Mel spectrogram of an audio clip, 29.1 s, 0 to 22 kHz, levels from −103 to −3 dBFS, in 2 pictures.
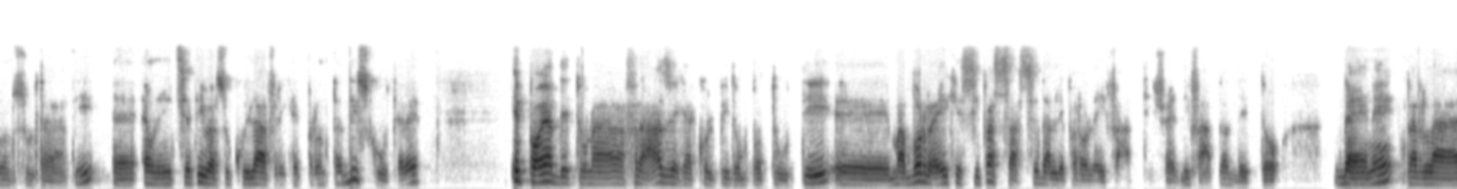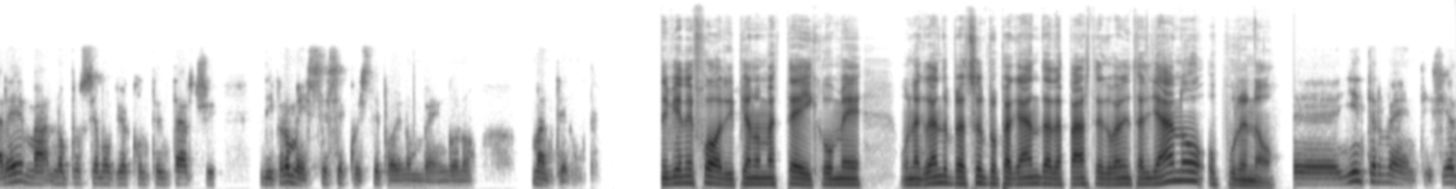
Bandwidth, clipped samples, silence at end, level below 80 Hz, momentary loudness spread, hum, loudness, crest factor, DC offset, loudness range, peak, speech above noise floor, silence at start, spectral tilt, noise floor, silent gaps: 15 kHz; under 0.1%; 0 s; -64 dBFS; 17 LU; none; -28 LUFS; 22 dB; under 0.1%; 10 LU; -6 dBFS; over 61 dB; 0 s; -6 dB/octave; under -90 dBFS; 20.78-20.82 s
